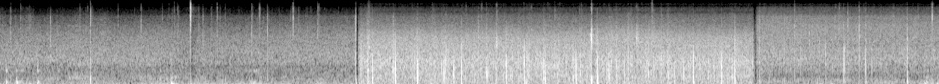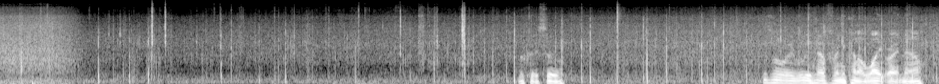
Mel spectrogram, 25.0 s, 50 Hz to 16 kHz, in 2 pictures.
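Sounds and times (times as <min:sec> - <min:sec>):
rain falling: 0:00.0 - 0:25.0
raindrops tapping: 0:04.8 - 0:13.2, 0:16.0 - 0:25.0.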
